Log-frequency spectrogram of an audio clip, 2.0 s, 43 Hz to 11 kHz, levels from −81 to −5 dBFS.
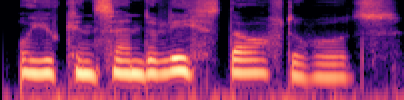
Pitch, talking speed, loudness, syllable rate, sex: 185 Hz, 210 wpm, -18 LUFS, 4.9 syllables/s, female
